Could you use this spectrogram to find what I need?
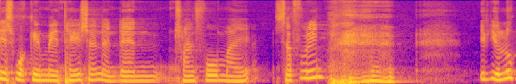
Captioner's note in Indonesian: Suara tertawa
